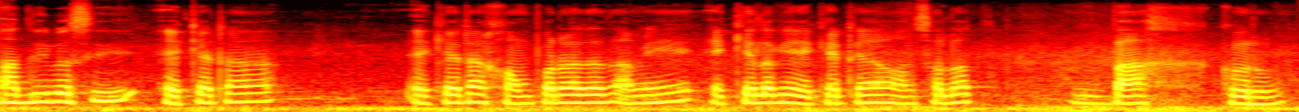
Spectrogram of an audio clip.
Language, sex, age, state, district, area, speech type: Assamese, male, 30-45, Assam, Biswanath, rural, spontaneous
